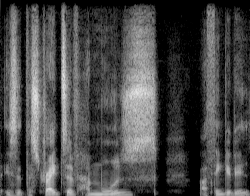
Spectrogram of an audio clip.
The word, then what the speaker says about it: Hormuz: close the Straits of, you'll know how to pronounce it probably better. Is it the Straits of Hormuz? I think it is. Hormuz, yeah.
